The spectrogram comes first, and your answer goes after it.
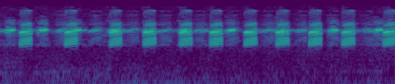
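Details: Rice-paddy frog, found calling underfoot with a hugely ballooned throat: short, raspy croaks repeated about three times a second, each a buzzy double-pulsed note, clear and close over quiet background.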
